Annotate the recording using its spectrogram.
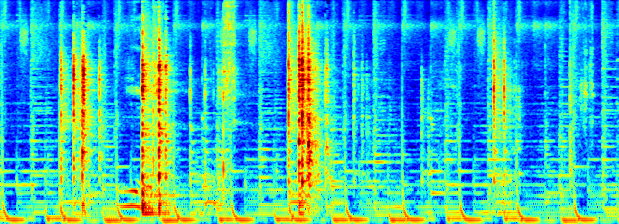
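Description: Background music with a steady beat. Over it, a metal spoon clinks and scrapes several times against a steel bowl as sticky potato dough is scooped out.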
